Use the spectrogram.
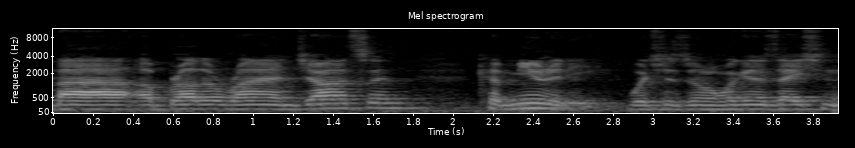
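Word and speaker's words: Cxmmunity: what does that mean first of all it's pronounced Community the x is the only character that you'll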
